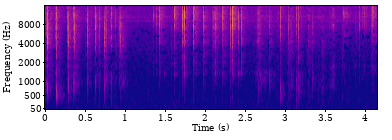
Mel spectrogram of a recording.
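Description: Long pointed nails tap and scratch a palm-sized, green, hollow vinyl Sumikko Gurashi penguin figure in a quick run of about 27 quiet, bright, clicky hits with almost no low end. The taps briefly pause around the one-second mark, then resume in a steady stream.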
